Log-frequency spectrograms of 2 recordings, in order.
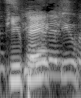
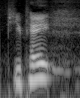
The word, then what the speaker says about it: pupate: Like pupate? – Pupate? – Pupate.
